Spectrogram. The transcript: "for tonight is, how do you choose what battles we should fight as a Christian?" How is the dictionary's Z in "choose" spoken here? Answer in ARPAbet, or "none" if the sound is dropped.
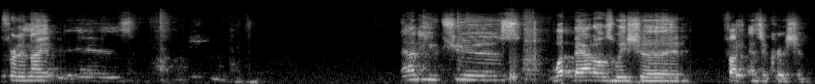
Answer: Z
